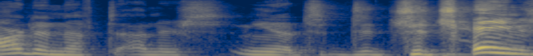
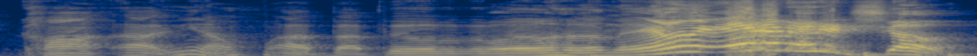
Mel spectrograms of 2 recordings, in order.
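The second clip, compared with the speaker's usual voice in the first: mock stammer; 10 dB louder than usual. Mocking a host fumbling for words, stammer into a shout. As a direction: trip over it, then blurt it out loud. Mocking host's stumbling retelling.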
